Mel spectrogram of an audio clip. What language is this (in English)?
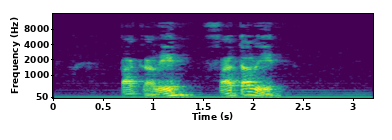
Catalan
